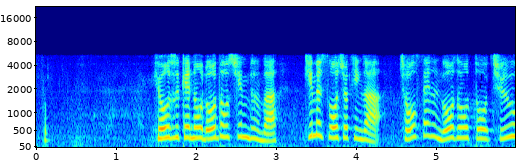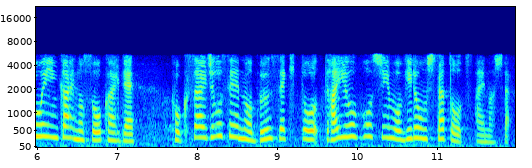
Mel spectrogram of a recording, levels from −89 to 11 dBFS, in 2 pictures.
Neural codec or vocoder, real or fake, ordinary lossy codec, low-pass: codec, 16 kHz in and 24 kHz out, 0.8 kbps, FocalCodec, streaming, 65536 codes; fake; AAC, 48 kbps; 5.4 kHz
